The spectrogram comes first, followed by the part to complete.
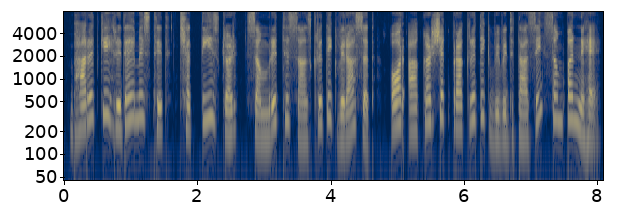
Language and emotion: Hindi, neutral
